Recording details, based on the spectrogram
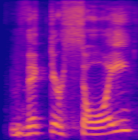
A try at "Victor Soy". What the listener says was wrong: You don't pronounce the T.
